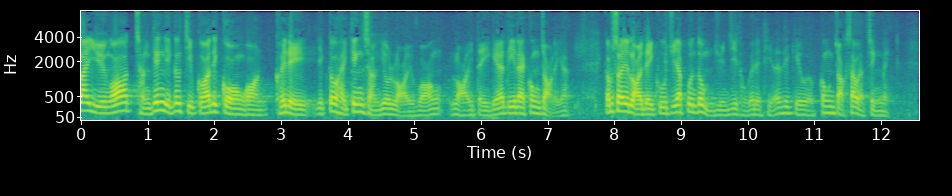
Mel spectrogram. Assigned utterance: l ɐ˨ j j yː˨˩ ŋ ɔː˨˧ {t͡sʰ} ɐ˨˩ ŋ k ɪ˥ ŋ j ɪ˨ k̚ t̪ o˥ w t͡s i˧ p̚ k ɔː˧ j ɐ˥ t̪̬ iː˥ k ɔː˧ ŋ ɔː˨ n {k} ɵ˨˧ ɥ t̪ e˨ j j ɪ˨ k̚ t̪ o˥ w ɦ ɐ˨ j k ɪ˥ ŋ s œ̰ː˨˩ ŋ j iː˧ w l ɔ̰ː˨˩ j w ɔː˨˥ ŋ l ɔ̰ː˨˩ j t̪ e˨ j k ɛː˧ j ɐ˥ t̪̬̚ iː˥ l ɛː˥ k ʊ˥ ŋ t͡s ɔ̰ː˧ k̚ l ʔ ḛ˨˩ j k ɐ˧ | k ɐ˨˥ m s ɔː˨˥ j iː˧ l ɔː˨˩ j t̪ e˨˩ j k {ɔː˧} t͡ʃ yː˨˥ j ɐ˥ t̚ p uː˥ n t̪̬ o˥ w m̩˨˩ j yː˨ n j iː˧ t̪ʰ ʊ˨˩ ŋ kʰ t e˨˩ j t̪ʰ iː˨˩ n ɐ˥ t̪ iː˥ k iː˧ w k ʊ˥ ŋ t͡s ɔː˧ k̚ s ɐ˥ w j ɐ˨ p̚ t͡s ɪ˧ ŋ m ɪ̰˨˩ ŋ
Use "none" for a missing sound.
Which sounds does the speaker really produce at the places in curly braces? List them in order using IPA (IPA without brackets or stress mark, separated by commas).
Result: t͡sʰ, kʰ, uː˧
